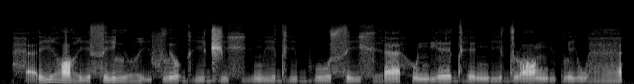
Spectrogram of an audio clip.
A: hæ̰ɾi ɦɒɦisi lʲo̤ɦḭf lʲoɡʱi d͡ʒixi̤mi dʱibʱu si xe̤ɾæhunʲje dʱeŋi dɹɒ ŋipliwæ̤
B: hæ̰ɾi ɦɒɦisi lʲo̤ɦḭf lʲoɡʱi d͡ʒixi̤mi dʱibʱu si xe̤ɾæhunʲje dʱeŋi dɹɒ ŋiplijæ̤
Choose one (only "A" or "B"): A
